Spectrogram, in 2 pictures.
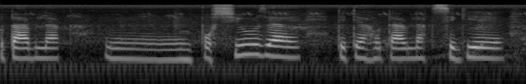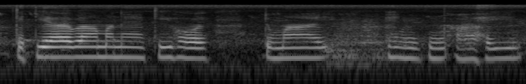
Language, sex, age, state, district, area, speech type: Assamese, female, 45-60, Assam, Sivasagar, rural, spontaneous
